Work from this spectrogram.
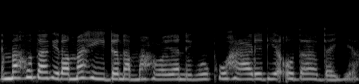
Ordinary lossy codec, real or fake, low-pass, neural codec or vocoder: none; fake; 7.2 kHz; codec, 16 kHz, 4 kbps, FreqCodec, larger model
